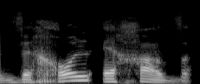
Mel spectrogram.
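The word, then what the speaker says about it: וְכָל אֶחָיו: Now, I think you might have read this as a final nun. I know they look very similar, but it's a vav.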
